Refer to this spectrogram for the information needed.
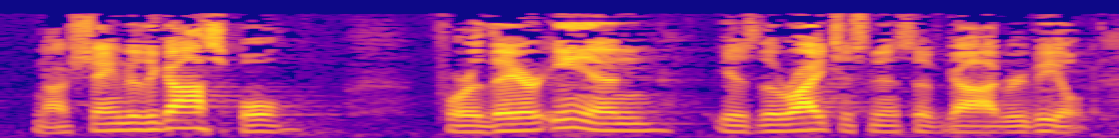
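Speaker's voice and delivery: plain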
